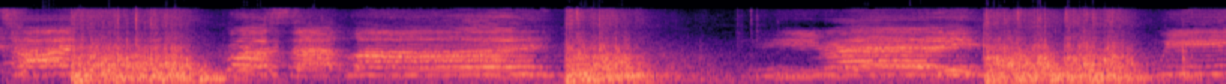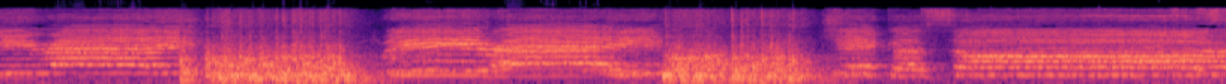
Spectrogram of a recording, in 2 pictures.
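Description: Group of girls chanting a cheer in unison, in loud sung phrases of a second or two each, separated by short breaks.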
